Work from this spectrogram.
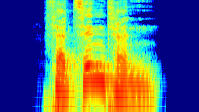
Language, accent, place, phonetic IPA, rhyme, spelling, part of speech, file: German, Germany, Berlin, [fɛɐ̯ˈt͡sɪntn̩], -ɪntn̩, verzinnten, adjective / verb, De-verzinnten.ogg
- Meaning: inflection of verzinnt: 1. strong genitive masculine/neuter singular 2. weak/mixed genitive/dative all-gender singular 3. strong/weak/mixed accusative masculine singular 4. strong dative plural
